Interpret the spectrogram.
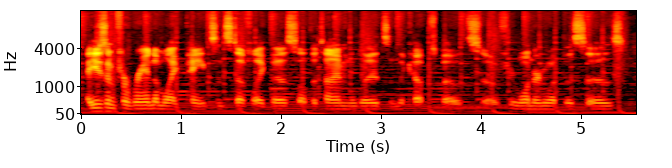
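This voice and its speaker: Bright-voiced man hosting a casual tutorial. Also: on the low side, completely flat delivery, a little fast, gravelly. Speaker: host of a livestream painting tutorial. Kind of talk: casual live tutorial commentary. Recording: music playing behind the voice. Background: music.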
